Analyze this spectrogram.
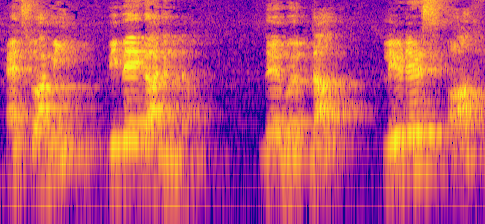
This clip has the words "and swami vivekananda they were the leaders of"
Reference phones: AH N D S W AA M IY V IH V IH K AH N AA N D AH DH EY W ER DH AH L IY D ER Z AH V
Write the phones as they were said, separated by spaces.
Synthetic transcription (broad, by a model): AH N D S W AA M IY V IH V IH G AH N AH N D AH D EY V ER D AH L IY D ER S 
